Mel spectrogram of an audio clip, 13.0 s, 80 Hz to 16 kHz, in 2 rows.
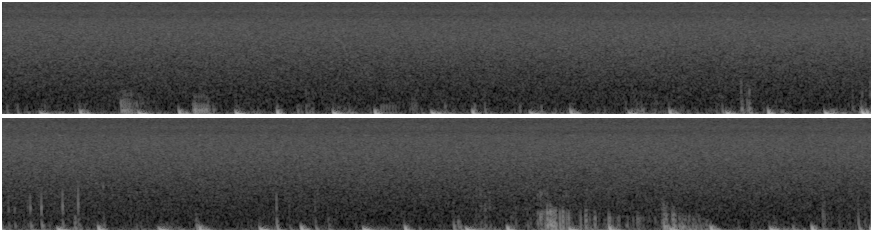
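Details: Morning heartbeat recorded on an empty stomach: steady low heartbeat at about 81 beats a minute with soft gurgling bowel noises in the background; normal heart sounds.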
